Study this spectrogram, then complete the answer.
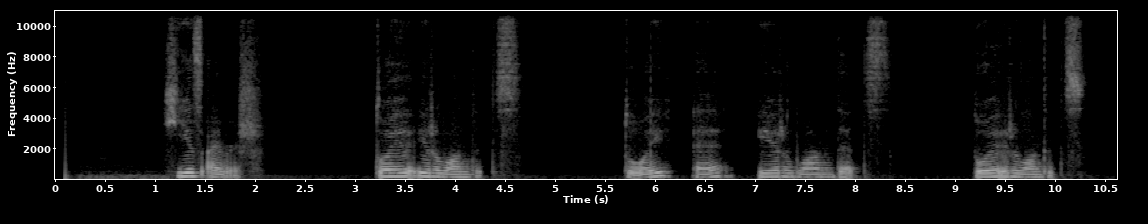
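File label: "He is Irish", Bulgarian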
